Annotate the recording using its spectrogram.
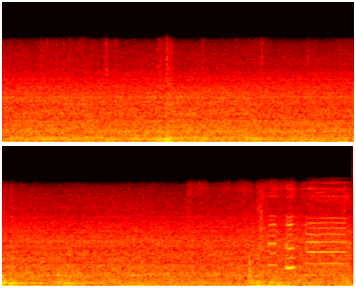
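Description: A car driving at road speed, heard from inside the cabin: a steady low rumble of tyres and engine, with a couple of small bumps about two and a half and five and a half seconds in.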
